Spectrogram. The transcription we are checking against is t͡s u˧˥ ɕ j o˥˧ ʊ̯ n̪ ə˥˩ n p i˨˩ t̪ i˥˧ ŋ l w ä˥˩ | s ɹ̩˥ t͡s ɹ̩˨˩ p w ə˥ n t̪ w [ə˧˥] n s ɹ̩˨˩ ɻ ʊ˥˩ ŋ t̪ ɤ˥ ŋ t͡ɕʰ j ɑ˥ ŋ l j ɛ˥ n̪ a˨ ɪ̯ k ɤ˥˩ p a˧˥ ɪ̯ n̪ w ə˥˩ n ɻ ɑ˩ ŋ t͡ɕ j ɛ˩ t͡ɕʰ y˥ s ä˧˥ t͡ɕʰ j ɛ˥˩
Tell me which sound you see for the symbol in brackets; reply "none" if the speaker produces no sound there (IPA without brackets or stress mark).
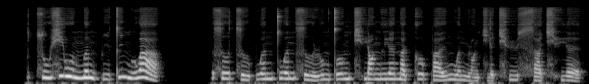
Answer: ə˥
